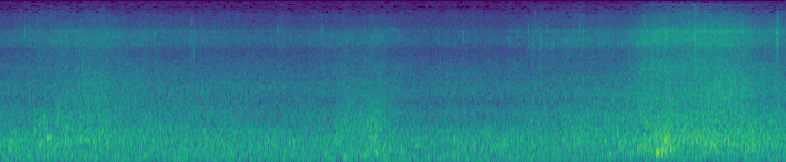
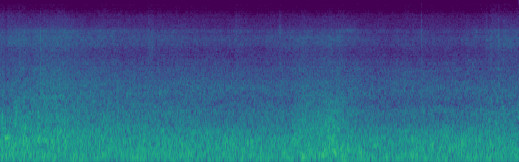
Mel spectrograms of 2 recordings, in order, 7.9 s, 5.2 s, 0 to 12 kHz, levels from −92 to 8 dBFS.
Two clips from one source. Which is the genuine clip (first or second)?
first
